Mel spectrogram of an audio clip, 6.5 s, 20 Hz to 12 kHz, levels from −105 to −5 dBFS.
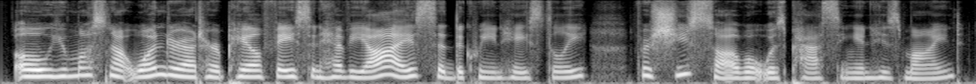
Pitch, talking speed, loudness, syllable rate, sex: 220 Hz, 230 wpm, -18 LUFS, 5.1 syllables/s, female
